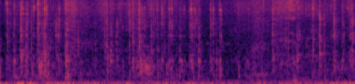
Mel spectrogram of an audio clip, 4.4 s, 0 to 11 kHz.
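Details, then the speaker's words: BMW 335is, 100,000 miles, Mitsubishi turbo: loose, irregular metallic jingling like loose change as the wastegate arm is moved by hand in every direction; worn, rattling turbo wastegate linkage. "If you can't hear it, it sounds like a bunch of loose change. And it goes up, down, every direction."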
